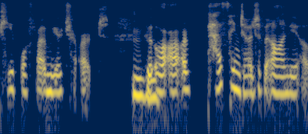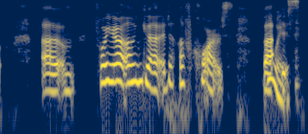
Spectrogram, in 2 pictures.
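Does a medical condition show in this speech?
Yes: spasmodic dysphonia; vocal cord disorder, diagnosed after praying for normal voice, repeated Botox injections silenced voice; voice may sound like glitching audio, shaky, likened to NPR host Diane Rehm.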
